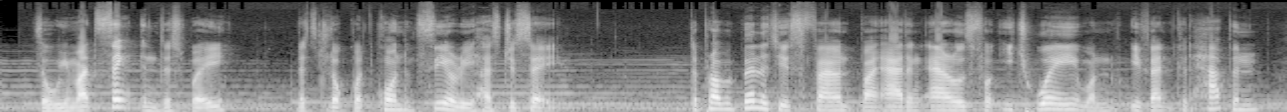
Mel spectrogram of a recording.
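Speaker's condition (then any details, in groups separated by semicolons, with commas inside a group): No condition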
